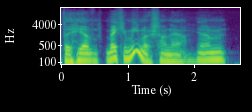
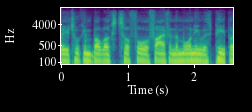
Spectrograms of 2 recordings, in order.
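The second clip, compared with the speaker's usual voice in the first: ordinary talk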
